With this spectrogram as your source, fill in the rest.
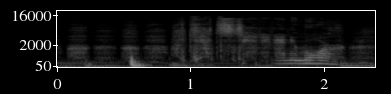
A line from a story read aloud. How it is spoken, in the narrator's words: he whispered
